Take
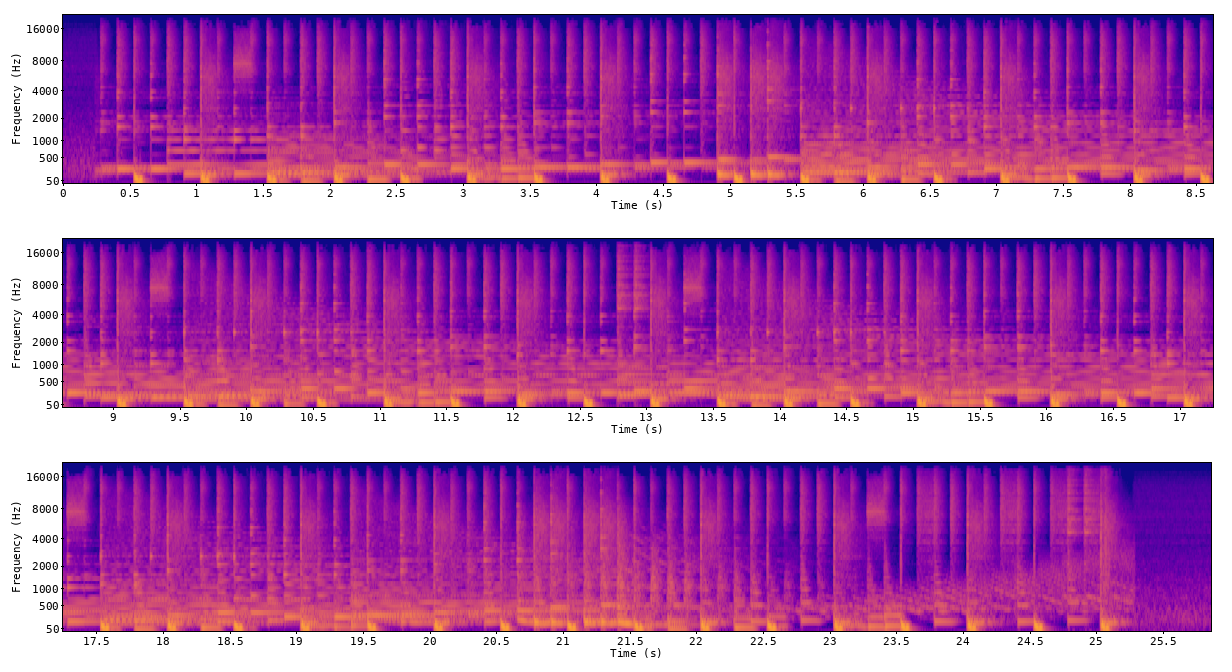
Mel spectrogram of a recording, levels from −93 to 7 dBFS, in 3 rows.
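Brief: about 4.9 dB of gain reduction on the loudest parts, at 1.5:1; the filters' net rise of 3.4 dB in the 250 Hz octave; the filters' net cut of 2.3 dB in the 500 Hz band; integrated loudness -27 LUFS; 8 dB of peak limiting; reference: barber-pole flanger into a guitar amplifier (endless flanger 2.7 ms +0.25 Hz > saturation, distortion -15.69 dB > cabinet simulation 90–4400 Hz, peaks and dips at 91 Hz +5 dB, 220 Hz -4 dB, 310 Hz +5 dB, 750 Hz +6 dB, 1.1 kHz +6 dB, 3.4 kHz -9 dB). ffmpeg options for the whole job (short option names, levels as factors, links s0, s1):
-filter_complex "[0:a]equalizer=f=250:t=o:g=6,equalizer=f=500:t=o:g=-9,acompressor=threshold=0.0224:ratio=1.5,alimiter=level_in=1.06:limit=0.0631:level=0:latency=1,volume=0.944,asplit=2[s0][s1];[s1]adelay=2.7,afreqshift=0.25[s2];[s0][s2]amix=inputs=2:normalize=1,asoftclip=threshold=0.0266,highpass=90,equalizer=f=91:t=q:w=4:g=5,equalizer=f=220:t=q:w=4:g=-4,equalizer=f=310:t=q:w=4:g=5,equalizer=f=750:t=q:w=4:g=6,equalizer=f=1100:t=q:w=4:g=6,equalizer=f=3400:t=q:w=4:g=-9,lowpass=f=4400:w=0.5412,lowpass=f=4400:w=1.3066,volume=4.73"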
